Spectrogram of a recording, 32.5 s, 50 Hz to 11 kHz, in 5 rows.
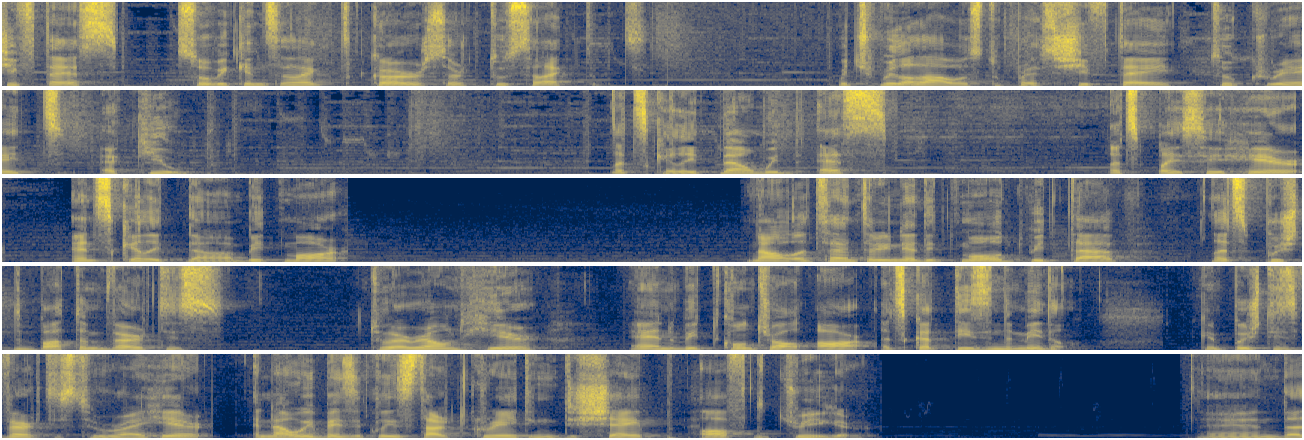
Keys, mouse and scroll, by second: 0.5 click, 0.9-4.3 right drag, 1.4 shift+s, 4.8 shift+a, 10.0 s, 12.9-14.7 drag, 13.4 z, 14.2 s, 14.8 middle click, 15.8-18.9 drag, 19.2 Tab, 19.6 a, 20.0 b, 21.4-22.9 drag, 23.0 ctrl+r, 24.4 a, 24.7 b, 25.6-27.5 drag, 27.4 a, 27.6 b, 28.5-30.8 drag, 28.9 b, 30.8 a, 30.9 b, 31.4-32.5 drag.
